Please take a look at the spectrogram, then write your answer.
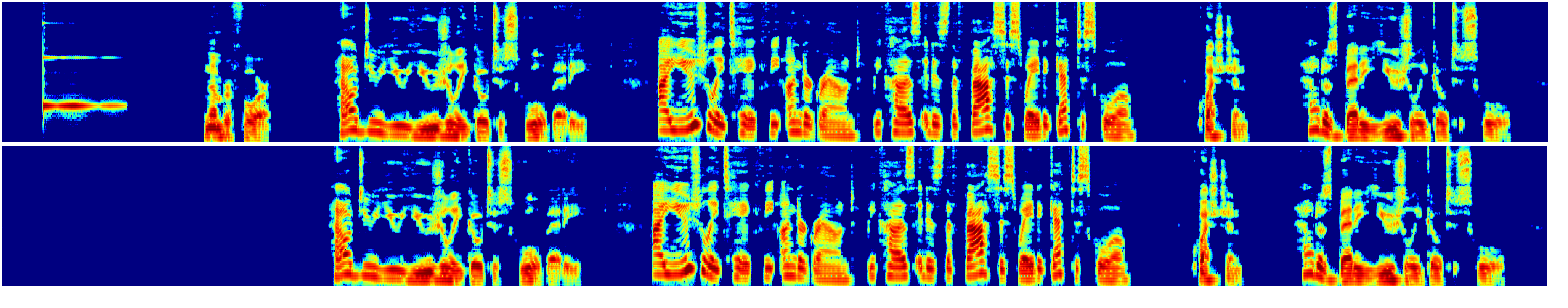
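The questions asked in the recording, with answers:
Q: How does Betty usually go to school?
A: By underground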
